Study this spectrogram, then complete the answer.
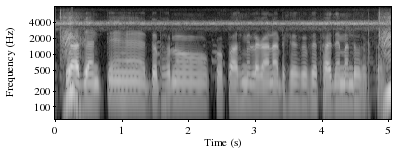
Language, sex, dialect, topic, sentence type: Hindi, male, Kanauji Braj Bhasha, agriculture, statement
